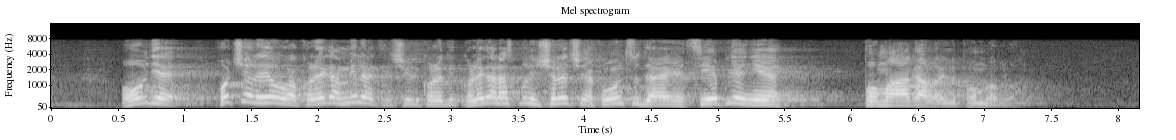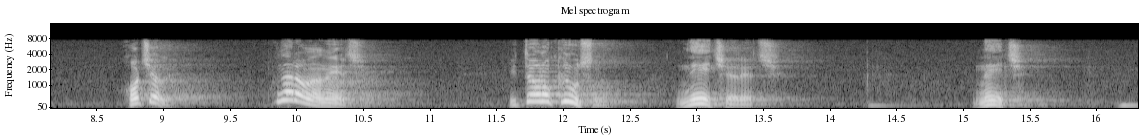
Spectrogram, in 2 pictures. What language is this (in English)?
Croatian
